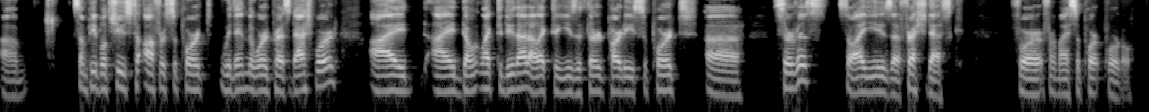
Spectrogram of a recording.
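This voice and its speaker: A man with a cold, stuffy and sniffling, presents a webinar casually, packing his speech with fillers, restarts, and repeated words. His voice is medium-pitched, slightly slow, and darkish, recorded with studio quality and no room sound.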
